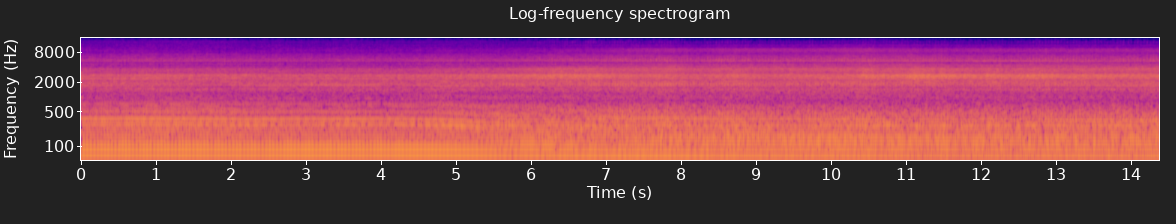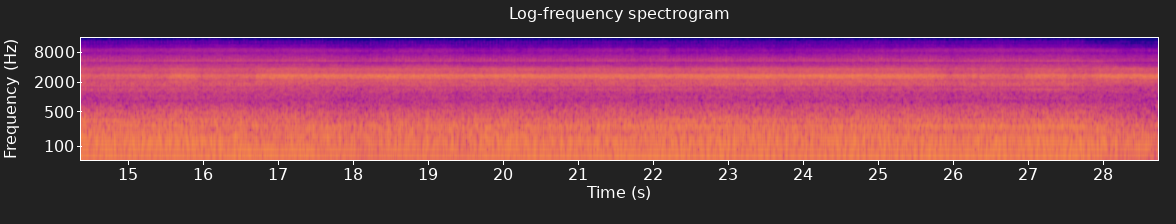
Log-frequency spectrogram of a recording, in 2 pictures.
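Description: Paramotor engine and propeller running at high revs, then throttled back about five seconds in, the pitch falling and settling into steady lower running. Near the end the revs drop again.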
